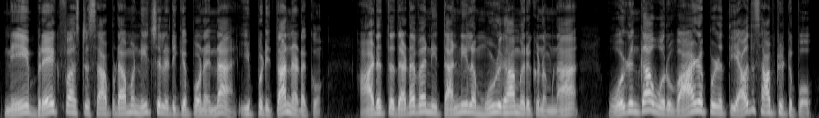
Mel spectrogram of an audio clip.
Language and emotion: Tamil, angry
